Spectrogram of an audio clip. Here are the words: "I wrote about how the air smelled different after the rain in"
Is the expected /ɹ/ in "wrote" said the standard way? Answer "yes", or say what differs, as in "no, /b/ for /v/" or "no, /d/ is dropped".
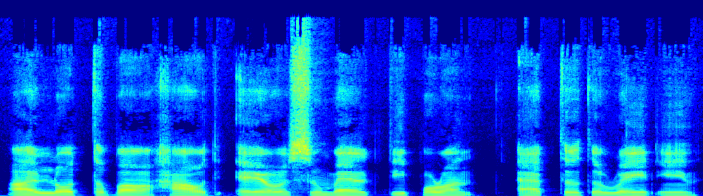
no, /l/ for /ɹ/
